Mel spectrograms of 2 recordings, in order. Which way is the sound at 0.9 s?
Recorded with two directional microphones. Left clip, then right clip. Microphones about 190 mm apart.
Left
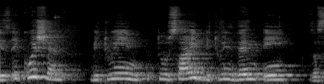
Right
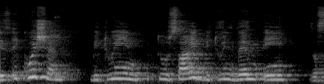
20° right (ahead or behind).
